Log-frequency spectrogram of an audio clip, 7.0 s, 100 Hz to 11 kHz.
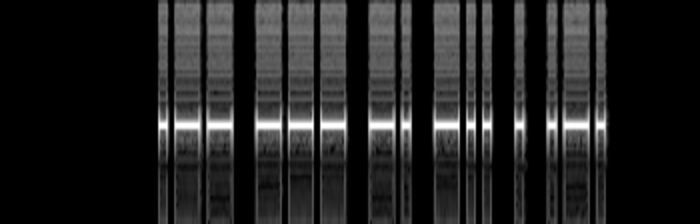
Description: Morse code, heard as a keyed tone, about 15 wpm, 800 Hz. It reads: WONDER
